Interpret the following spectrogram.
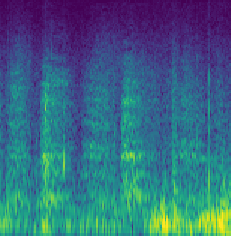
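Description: A man's breathy laughter and breaths close to the microphone, with wind rumbling on the mic.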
